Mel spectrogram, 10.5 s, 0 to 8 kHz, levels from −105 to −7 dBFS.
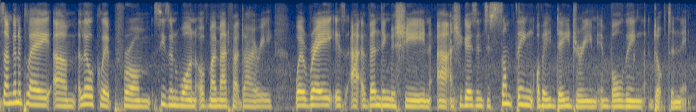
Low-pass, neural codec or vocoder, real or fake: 7.2 kHz; none; real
